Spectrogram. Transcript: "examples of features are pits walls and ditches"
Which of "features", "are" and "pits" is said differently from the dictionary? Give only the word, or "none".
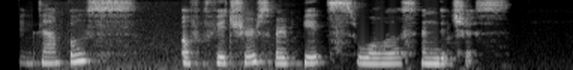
features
